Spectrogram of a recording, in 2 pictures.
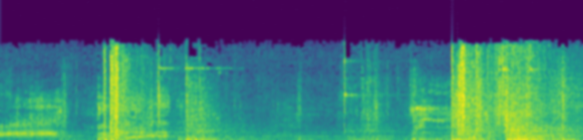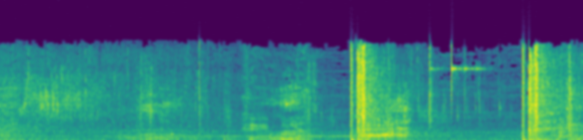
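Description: A pistol fires loud shots that echo.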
